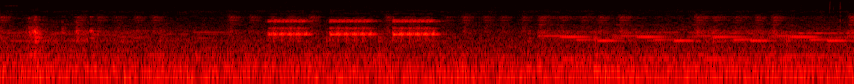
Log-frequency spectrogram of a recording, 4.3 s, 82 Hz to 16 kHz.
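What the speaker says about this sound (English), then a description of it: "the metal detector detects that I have metal" A metal detector in the N64 game 007 The World Is Not Enough beeps three times in quick succession, short electronic tones that are clear but modest in level over a faint background hum, with no talk.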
